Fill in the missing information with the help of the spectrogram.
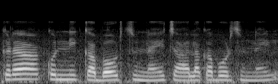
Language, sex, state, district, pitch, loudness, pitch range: Telugu, female, Telangana, Hyderabad, 200 Hz, -16 LUFS, 195-225 Hz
